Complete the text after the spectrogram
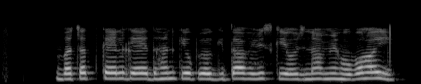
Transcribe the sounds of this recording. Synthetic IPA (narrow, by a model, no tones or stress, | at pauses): bət͡ʃət̪keːlɡəed̪ʱənkiʊpjoːɡɪt̪abʱɪʋɪskijoːd͡ʒnamẽɦoːʋaɦoːiː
